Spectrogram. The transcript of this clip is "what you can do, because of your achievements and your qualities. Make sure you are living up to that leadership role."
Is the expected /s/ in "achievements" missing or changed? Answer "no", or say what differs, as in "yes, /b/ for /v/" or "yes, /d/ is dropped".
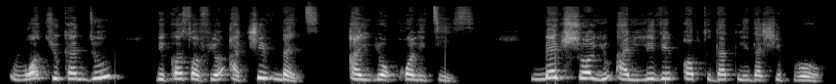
no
